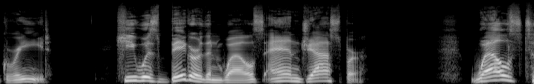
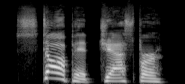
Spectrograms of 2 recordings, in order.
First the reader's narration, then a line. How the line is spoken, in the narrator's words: Wells shouted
